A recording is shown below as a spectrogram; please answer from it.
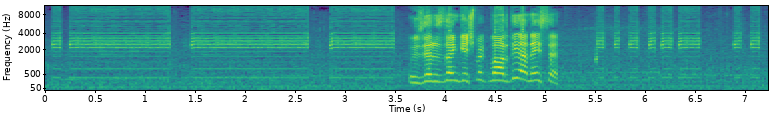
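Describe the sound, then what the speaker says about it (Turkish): Long, steady blasts from a vehicle horn sound in three bursts, loud and close, followed later by a series of short, quick toots. Someone speaks over the middle. "Korna çok kötü."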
